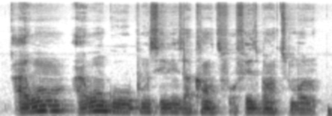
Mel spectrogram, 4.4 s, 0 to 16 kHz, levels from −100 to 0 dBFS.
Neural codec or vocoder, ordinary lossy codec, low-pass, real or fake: vocoder, 44.1 kHz, 128 mel bands every 256 samples, BigVGAN v2; none; 14.4 kHz; fake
